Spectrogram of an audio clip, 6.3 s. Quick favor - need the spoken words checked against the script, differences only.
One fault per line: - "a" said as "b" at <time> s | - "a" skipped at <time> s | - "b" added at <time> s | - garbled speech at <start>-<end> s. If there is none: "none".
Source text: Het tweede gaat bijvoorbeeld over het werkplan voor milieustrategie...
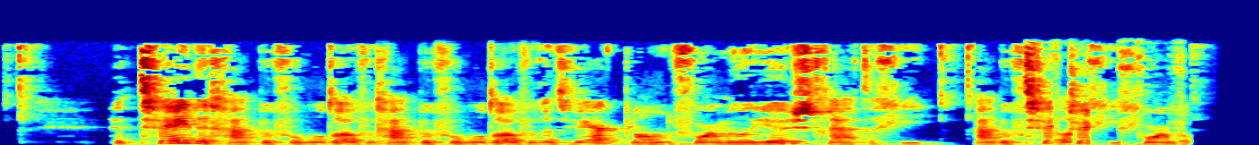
- "gaat bijvoorbeeld over" added at 1.9 s
- garbled speech at 4.9-6.0 s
